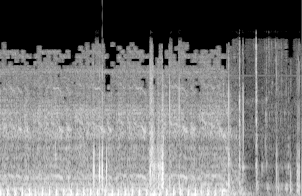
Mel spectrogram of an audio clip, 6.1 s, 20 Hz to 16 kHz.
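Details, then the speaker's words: 1988 Mazda RX-7 GXL, sometimes won't start; when it does: uneven, lumpy running with sputters that fades and dies after about five seconds; won't idle, cause not found, owner suspects emissions control unit. "well it won't start from time to time but if it does start it won't idle"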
